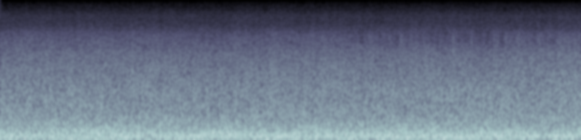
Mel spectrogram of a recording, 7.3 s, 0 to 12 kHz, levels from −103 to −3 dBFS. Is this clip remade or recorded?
remade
